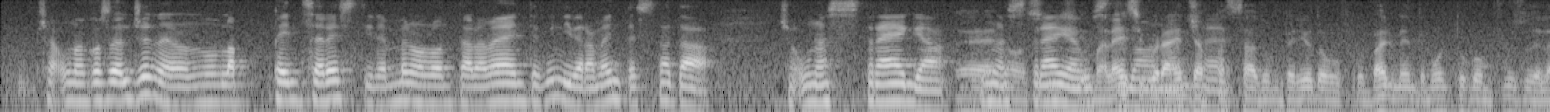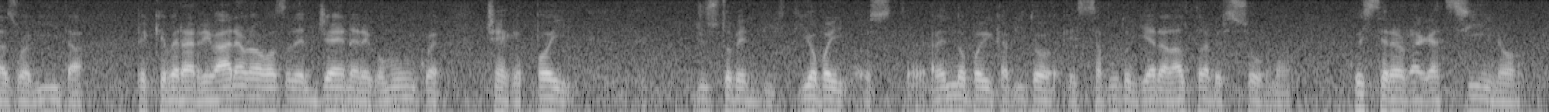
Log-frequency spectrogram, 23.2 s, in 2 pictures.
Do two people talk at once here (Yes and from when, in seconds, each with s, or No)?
Yes, from 7.2 s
